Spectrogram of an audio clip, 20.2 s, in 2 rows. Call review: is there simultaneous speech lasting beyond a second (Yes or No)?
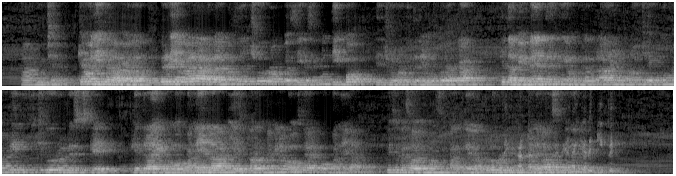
Yes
